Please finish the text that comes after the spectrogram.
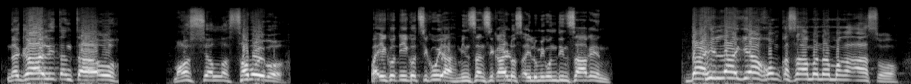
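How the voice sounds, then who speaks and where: A man's voice: high voice, no room sound, studio quality. A man hosting a dog vlog, coaxing his dogs with repeated calls and directing a helper while he handles them. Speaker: dog owner and channel host. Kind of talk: casual vlog chatter to camera and helpers.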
